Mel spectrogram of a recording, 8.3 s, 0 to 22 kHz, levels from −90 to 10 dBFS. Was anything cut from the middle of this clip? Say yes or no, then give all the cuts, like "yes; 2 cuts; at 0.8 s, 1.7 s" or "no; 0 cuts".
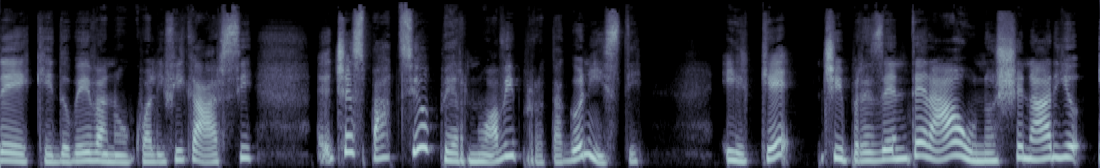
no; 0 cuts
